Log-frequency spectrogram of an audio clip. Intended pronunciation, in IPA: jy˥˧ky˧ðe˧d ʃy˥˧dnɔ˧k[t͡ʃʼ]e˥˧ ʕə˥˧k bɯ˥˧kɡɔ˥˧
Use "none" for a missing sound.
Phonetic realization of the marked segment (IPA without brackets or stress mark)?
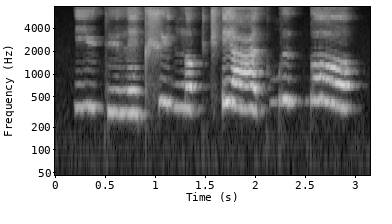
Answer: t͡ʃʼ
